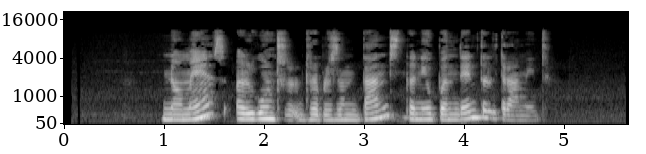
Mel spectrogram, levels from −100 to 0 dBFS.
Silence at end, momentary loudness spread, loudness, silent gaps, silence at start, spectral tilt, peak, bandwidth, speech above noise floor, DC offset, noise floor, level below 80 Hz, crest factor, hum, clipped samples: 0.85 s; 9 LU; -24 LUFS; none; 1 s; -5 dB/octave; -8 dBFS; 11 kHz; 44 dB; under 0.1%; -67 dBFS; -74 dBFS; 16 dB; none; under 0.1%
